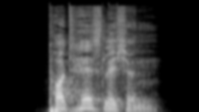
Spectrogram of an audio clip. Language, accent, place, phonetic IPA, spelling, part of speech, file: German, Germany, Berlin, [ˈpɔtˌhɛslɪçn̩], potthässlichen, adjective, De-potthässlichen.ogg
- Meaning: inflection of potthässlich: 1. strong genitive masculine/neuter singular 2. weak/mixed genitive/dative all-gender singular 3. strong/weak/mixed accusative masculine singular 4. strong dative plural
